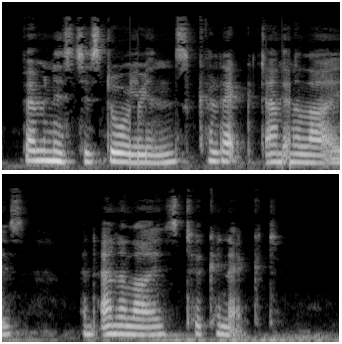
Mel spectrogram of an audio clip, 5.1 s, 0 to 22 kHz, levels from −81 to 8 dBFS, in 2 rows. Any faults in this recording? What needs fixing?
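Chunks out of order occur twice in the speech, at 0.96 to 1.08 s and at 1.98 to 2.16 s. A 60 ms chunk plays one slot late, then two slots late. Nothing is lost, but hard joins jumble the sound. Reorder chunks by sequence number or timestamp before playback or writing.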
